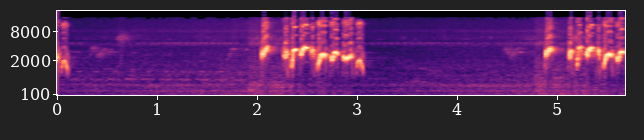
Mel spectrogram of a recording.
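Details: Red-whiskered bulbul singing as a decoy for wild birds: a long ringing phrase of about eight rapid slurred whistles, followed by another similar phrase after nearly two seconds.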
